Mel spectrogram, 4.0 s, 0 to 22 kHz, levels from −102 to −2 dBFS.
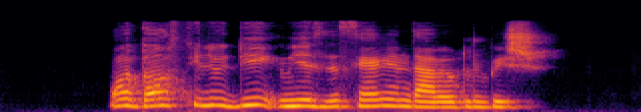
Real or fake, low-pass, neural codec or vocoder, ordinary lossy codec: fake; 9.9 kHz; codec, 24 kHz, 1 kbps, SNAC; none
